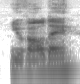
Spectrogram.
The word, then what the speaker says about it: Uvalde: How do you pronounce that? Uvalde, Texas.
